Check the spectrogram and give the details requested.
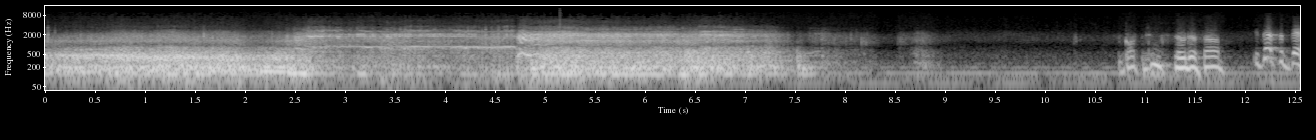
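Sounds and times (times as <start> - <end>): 
car speeding with engine roar and whine: 0.0 - 8.2
speech: 11.3 - 12.5.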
